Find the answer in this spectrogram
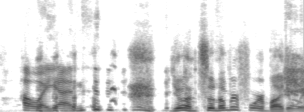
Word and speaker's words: Hawaiian: pagkaka-pronounce, pagkakadiin sa word, Hawaiian. Hawaiian.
